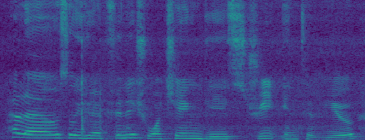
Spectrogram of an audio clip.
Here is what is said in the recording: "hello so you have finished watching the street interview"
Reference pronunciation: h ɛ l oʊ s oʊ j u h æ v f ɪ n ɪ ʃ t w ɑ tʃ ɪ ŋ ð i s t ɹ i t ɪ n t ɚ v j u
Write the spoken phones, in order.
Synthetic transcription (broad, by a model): h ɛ l oʊ s oʊ j u h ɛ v f ɪ n ɪ ʃ t w ɑ tʃ ɪ ŋ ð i s t ɹ i t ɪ n t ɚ v j u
